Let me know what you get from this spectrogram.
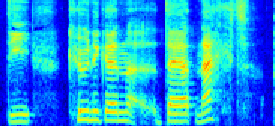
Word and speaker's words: Die Königin der Nacht: Now, let's talk about your new single, which we played a few minutes ago, and I think I'm pronouncing this right. It's The Queen of the Night, Die Königin der Nacht, I think. – Yes, wonderful. Wow.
